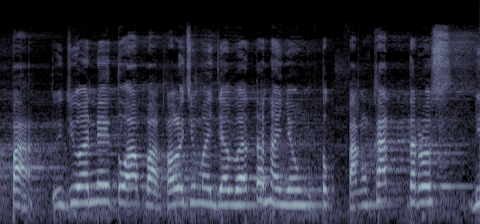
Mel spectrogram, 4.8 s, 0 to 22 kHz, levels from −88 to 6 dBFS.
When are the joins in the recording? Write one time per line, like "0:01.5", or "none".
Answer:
0:03.3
